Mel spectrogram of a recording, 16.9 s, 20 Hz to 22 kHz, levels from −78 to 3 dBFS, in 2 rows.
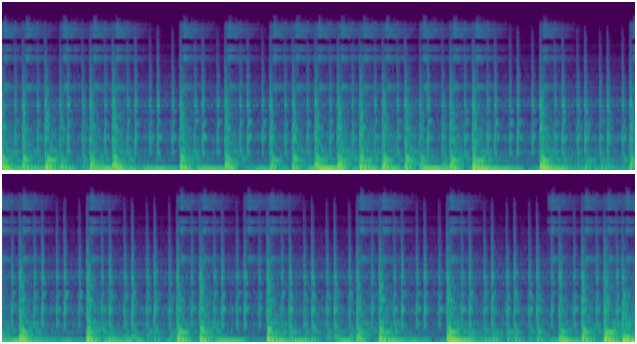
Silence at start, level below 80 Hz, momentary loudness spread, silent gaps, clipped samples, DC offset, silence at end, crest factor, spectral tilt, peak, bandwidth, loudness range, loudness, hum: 0 s; -28 dBFS; 9 LU; none; under 0.1%; under 0.1%; 0 s; 18 dB; -6 dB/octave; -2 dBFS; 13.5 kHz; 3 LU; -21 LUFS; none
